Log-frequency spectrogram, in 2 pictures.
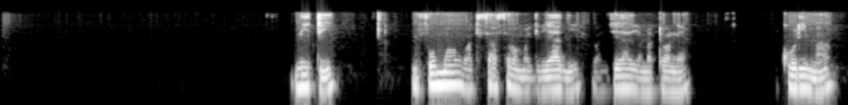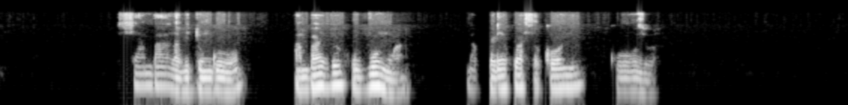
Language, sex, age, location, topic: Swahili, male, 18-24, Dar es Salaam, agriculture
